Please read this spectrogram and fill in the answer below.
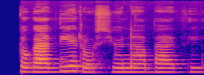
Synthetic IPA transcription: oɡad̪ieɾosjonabad̪i

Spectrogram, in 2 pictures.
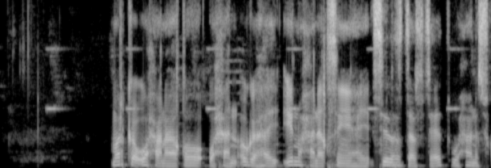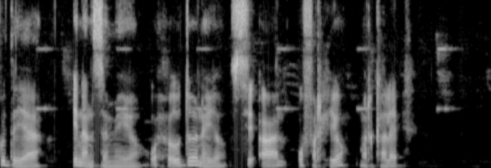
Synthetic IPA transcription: mɐrkʰɐʔṵːħɑnaːqɔwɑħɑːnʔɔ̰ɡɐɦɛjʔɪnuːħɑnɑqsɐnjɐɦɛjsɪðaːsd̪ɐrt̪ʰɛːd̪wɑħɑːnɪskʰʊd̪ɐjaː | ɪnaːnsɐmɛːjɔwɑ̰ħɑuːd̪ɔːnɐjɔsɪʔaːnʊfɐrħɪjɔmɐrkʰɐlɛ

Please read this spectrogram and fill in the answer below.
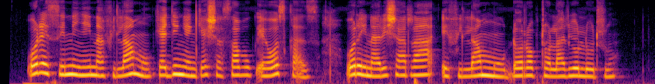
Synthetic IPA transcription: ɔɾɛsiniɲinafilamukɛd͡ʒiŋɛŋɡɛʃasaβukɛɔska̰zɔɾɛinaɾiʃaɾaɛfilamuɗɔɾɔp̚tɔlaɾiɔloɾu

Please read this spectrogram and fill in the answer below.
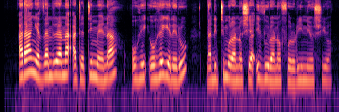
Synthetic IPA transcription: aɾaŋɛðaneɾanaʔatɛtimɛna | oɦeɣeɾeɾu | naditimoɾanɔɕjaʔiðuɾanɔfoɾoɾineoʃjɔ

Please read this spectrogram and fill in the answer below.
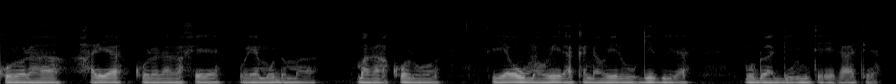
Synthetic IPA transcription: koloɾahaljakoloɾaɣafeɾɛoɾeamoːdoma | maɣakʰolwɔ | eɾjawaumaweːɾakanaweɾoɡeðiɾa | modoaɡeɲiteɾeɾatea

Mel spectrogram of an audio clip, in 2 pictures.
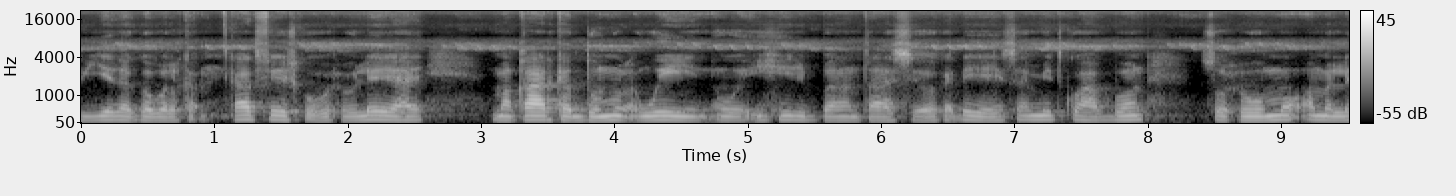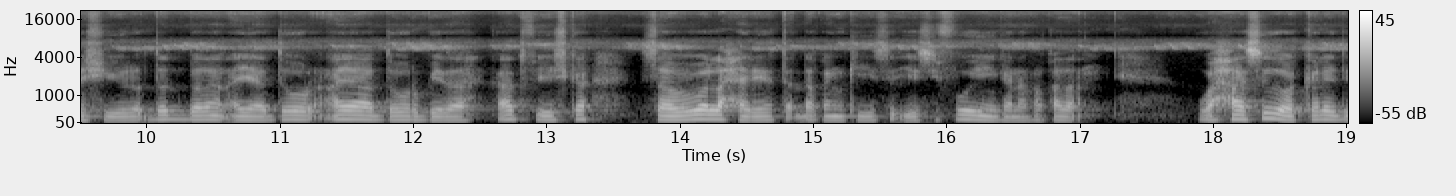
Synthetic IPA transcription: ɪjɐðɐɡɔβɔlkʰɐ̰kʰaːt̪fiːʃkʰʊ̰wʊ̰ħuːlɛːjɐɦɛj | mɑqɑːrkʰɐd̪ʊmʊʕwɛjnɔːɪ̰hilɪbɐðɐnt̪ʰaːsɪ̰ɔ̰ːkʰɐ̰ɖɪɣɛjsɐmɪd̪kʰʊhɑbɔːn | sʊħuːmɔʔɐ̰mɐlɐʃiːɾɔd̪ɐd̪̚bɐðɐnʔɐ̰j̪ɐ̰jaːd̪ɔːrbɪðɐkʰaːt̪fiːʃkʰɐ | sɐβɐβɐlɐħɑɾiːrt̪ʰɐ̰ɖɑ̰qɑŋkʰiːsɐ̰ʔḭjɔsɪfɔːjɪŋkʰɐnɐfɑ̰qɑðɐ̰ | wɑ̰ħɑsɪðɔːkʰɐlɛ

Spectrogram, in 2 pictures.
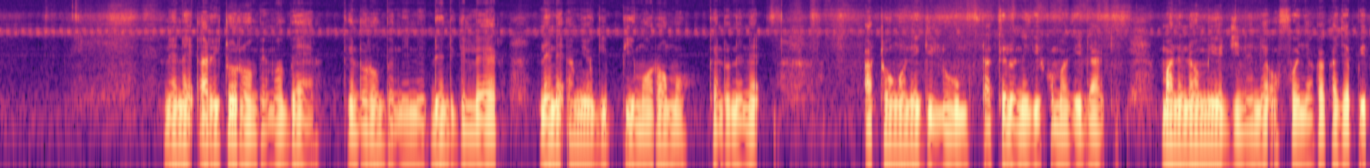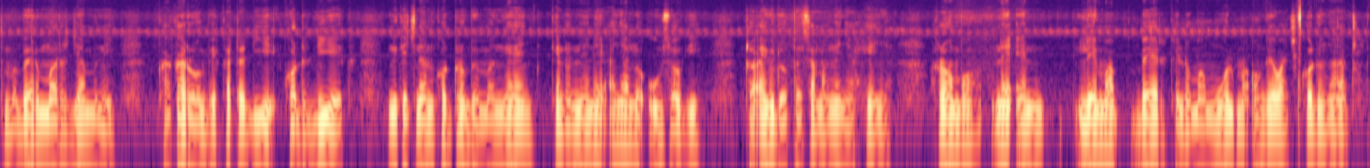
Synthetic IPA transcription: nɛnɛʔaɾitoɾombemabɛr | kendoɾombenɛnɛdendɡɪlɛrnɛnɛʔamɪjɔɡɪpimɔɾʔɔmɔkendonɛnɛ | atoŋonɛɡilumtakelonɛɡɪkomaɡɪdakɪ̥manɛnɛɔmɪjɔd͡ʒinɛnɛʔɔ̰fweɲakakad͡ʒapɪt̪mabɛrmard͡ʒamnɪ | kakaɾombekatakʰɔddiekniket͡ʃnankɔdɾombemaŋɛɲkendonɛnɛʔaɲalɔ̰ʔʊsɔɡɪ | tɔ̰ʔa̰jʊdɔpɛsamaŋɛɲahɪɲarɔmbɔnɛʔɛnlemabɛrkendomamwolma̰ʔɔŋɡɛwat͡ʃkʰɔdŋatɔ̥

